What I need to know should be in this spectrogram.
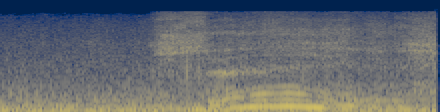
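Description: A man groans in distress close by.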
